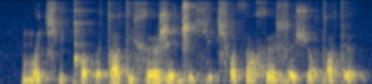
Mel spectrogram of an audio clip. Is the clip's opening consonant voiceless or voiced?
voiced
